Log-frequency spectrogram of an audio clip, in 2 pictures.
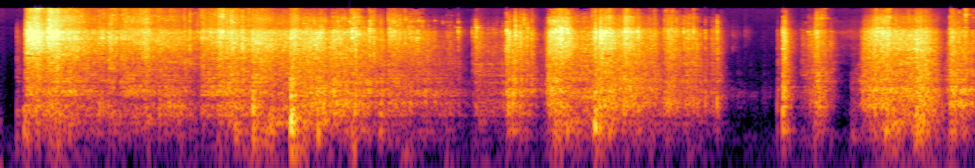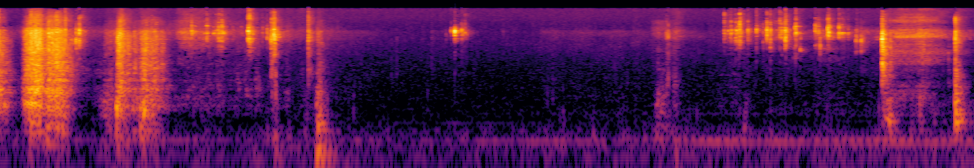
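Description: Small plastic Lego pieces rattling and clattering as a hand stirs through a plastic bin full of them: dense and loud for the first several seconds, then in shorter bursts, thinning to scattered clicks.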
